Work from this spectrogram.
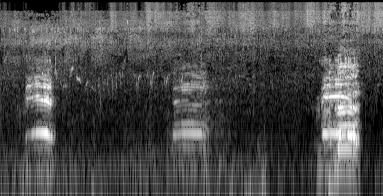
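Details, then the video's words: Cattle in a herd crossing a river on the way to the pen give three long, mournful moos spaced about three seconds apart, each steady and droning, against a quiet outdoor backdrop. "Bunyi sapi"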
